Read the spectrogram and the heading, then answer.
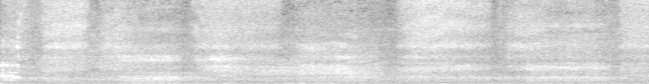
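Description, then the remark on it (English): Ujjayi breathing through the throat during a yoga flow: a soft, continuous hissing rush of air that swells and ebbs in slow waves, fairly faint and steady, with no talking. “Let's hear your voice, Ujjayi breathing.”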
